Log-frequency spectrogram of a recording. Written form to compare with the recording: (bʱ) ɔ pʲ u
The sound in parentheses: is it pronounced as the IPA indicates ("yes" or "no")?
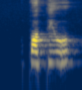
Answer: no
